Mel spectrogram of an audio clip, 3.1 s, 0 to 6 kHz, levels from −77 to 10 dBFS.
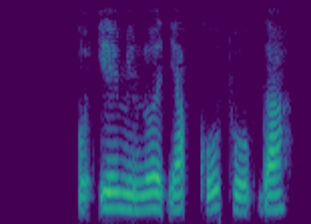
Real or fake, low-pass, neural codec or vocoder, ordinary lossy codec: fake; 5.4 kHz; codec, 16 kHz, 0.4 kbps, LongCat-Audio-Codec; MP3, 32 kbps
